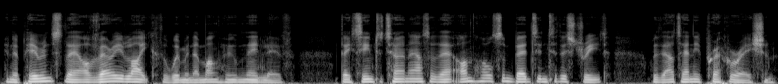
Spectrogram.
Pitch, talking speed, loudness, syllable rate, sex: 115 Hz, 210 wpm, -17 LUFS, 6.5 syllables/s, male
